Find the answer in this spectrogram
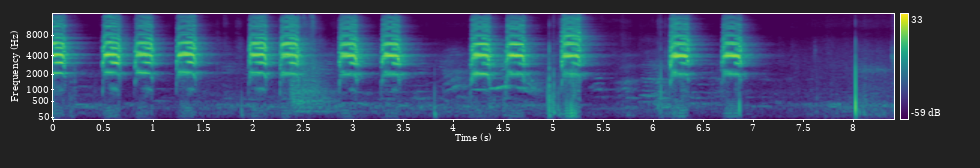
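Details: Two jenday conures calling together: about fourteen loud, grating screeches in irregular clusters, followed by a sharp click near the end.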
